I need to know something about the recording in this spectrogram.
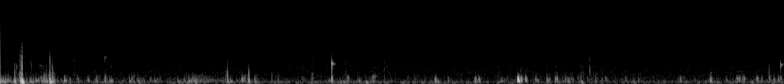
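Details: While eating a burger and fish fries with self-described upset digestion, close new microphone picks up frequent low abdominal gurgles and rumbles over faint static; active bowel sounds (borborygmi).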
